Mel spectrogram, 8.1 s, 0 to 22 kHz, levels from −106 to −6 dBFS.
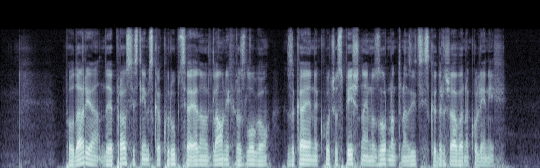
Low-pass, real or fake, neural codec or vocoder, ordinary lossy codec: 10.8 kHz; fake; vocoder, 24 kHz, 100 mel bands, Vocos; none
